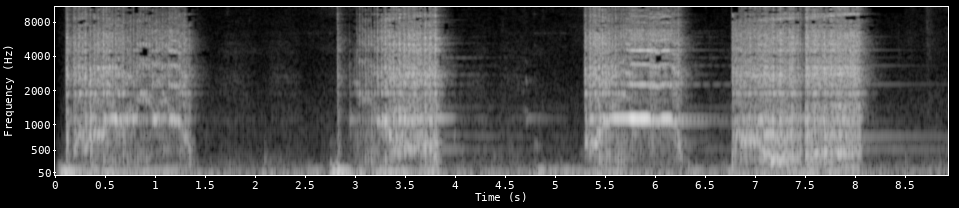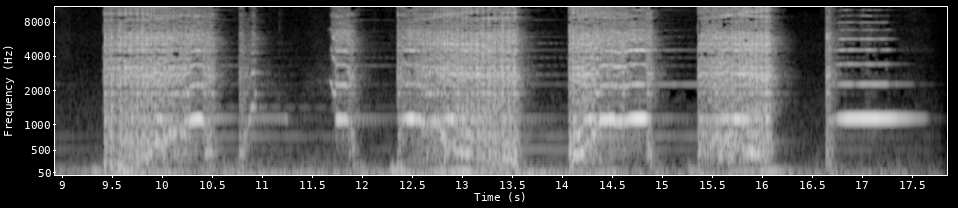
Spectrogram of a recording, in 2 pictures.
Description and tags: threading a rod
Sounds of threading a brass rod in the workshop.
brass, brass-rod, rod, thread, workshop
